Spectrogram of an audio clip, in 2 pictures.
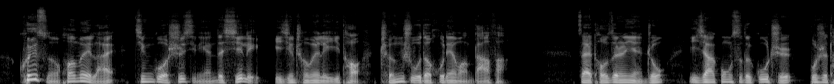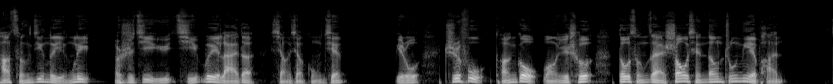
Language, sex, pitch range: Chinese, male, 90-135 Hz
